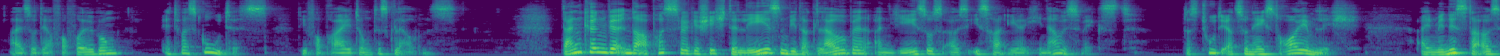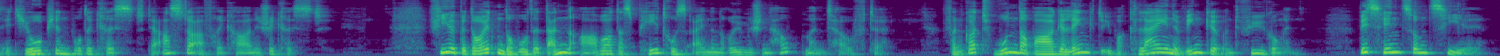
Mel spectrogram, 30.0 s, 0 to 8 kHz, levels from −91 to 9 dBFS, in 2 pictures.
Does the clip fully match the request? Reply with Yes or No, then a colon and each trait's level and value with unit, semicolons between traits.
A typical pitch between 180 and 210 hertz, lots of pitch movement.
No: medium, 150 Hz; wide, 6.9 semitones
